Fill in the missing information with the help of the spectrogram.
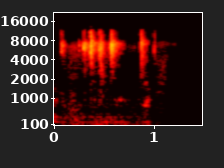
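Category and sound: household object, pen being clicked repeatedly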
